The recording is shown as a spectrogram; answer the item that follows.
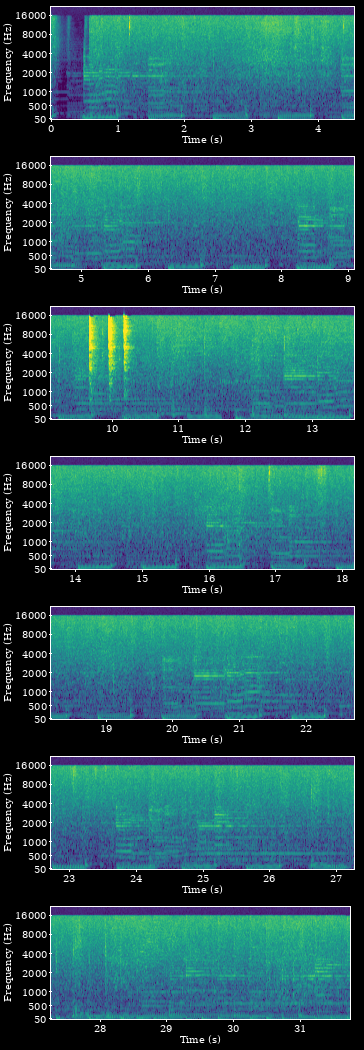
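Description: Background instrumental music with a steady repeating bass beat. Two sharp clicks about ten seconds in.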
